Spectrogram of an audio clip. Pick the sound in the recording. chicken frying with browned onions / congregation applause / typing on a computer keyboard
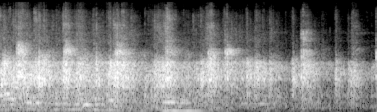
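congregation applause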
